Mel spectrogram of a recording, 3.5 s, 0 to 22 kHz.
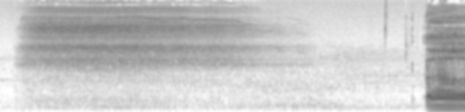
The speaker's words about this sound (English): Oh, you hear that? That is pure 70% nostril clear airwaves. All right? No stuffiness, no runniness.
